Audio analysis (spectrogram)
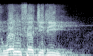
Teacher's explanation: را مرامہ یعنی وہ را جس پر آپ وقف بالروم کرے، حرکت کا 1/3 حصہ آپ ظاہر کرے، یہ وقف بالروم ہے۔ تو اس را کو ہم باریک پڑھیں گے، والفجری۔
